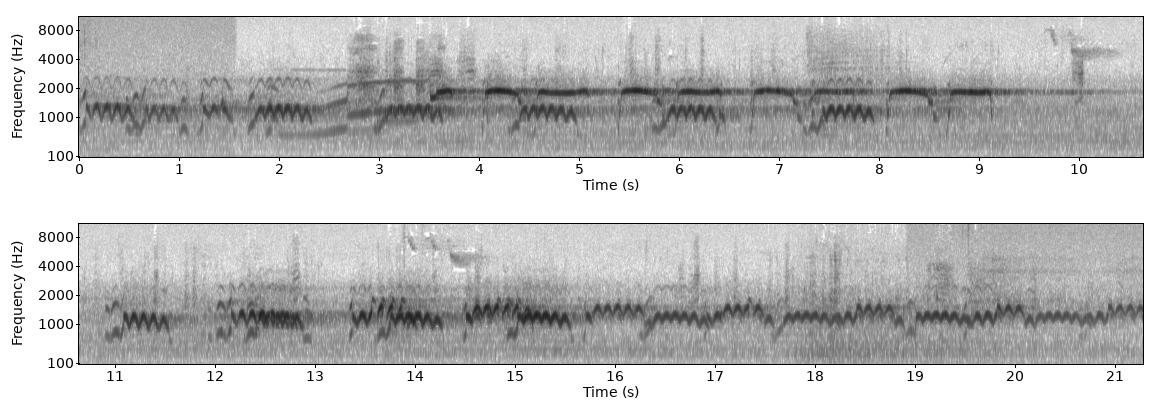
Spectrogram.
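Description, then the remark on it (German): Loud wailing calls of a common loon, the call given at the breeding site, repeated in rising and falling phrases across two long bouts separated by a short pause, carrying clearly over a quiet outdoor background. “Das charakteristische laute Gejaule, das die Vögel am Brutplatz hören lassen, ist in vielen Gegenden Nordamerikas ein typischer Bestandteil der sommerlichen Geräuschkulisse, vor allem nachts, denn die Eistaucher rufen gerne in der Nacht.”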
